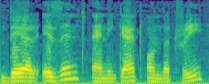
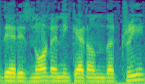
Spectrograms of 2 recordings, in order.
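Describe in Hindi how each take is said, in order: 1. 'Is not' को मिलाकर एक शब्द की तरह बोला जाता है। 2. 'Is not' को दो पूरे शब्दों की तरह बोला जाता है। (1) "आमतौर पर इस तरह कहा जाता है" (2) "ये कहने के बजाय कि"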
